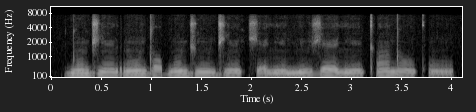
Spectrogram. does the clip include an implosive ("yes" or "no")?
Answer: no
